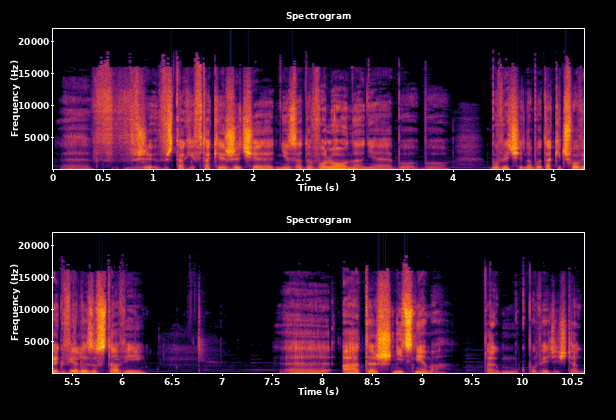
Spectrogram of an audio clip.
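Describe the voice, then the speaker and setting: A man's voice: on the low side, darkish tone. A man preaching an informal sermon, talking conversationally with many fillers, repeated words and tag questions to the listeners.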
